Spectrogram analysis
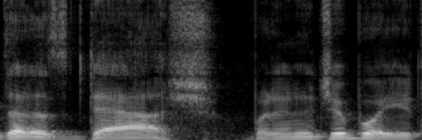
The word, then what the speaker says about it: Ojibwe: eyes here no then the o is like the o in note or in ojibwe quit saying object it's ojibwe hey man you speak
